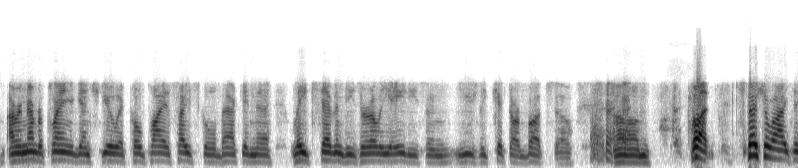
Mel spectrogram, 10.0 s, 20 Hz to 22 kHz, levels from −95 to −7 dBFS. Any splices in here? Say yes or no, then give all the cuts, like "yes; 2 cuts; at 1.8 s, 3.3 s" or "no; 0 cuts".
no; 0 cuts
